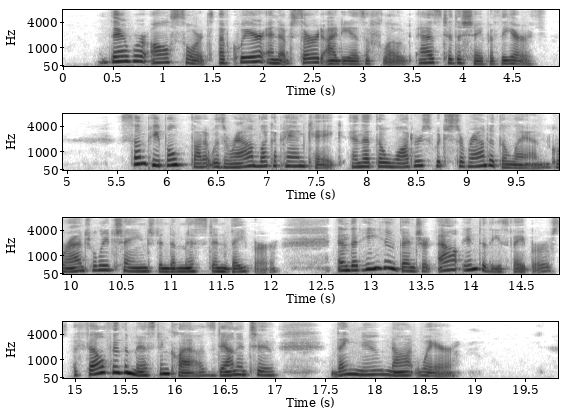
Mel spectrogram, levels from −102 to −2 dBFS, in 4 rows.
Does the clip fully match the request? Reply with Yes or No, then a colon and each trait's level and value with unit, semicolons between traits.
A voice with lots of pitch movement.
Yes: wide, 5.9 semitones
